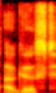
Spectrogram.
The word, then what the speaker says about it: Auguste: Pronounced August.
